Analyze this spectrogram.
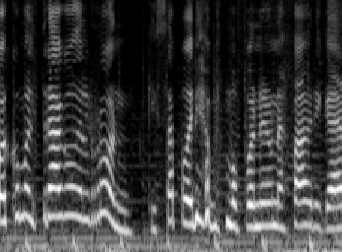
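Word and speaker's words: Rum: Bueno, es ron, se pronuncia.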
